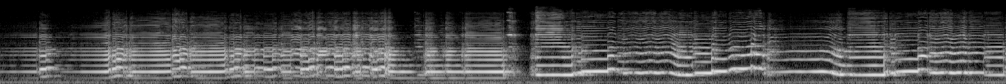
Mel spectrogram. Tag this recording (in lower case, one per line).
musical instrument
music
fiddle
